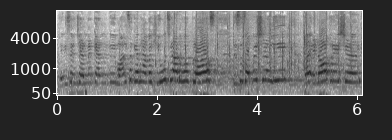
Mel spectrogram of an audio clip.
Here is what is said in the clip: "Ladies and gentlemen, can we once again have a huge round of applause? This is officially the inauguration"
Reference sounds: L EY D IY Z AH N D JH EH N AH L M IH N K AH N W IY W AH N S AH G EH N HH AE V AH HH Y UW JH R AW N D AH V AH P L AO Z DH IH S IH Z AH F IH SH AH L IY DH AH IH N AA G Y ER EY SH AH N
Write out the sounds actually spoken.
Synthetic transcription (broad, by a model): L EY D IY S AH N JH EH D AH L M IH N K AH N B IY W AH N S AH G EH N HH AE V AH HH Y UW JH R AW D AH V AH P L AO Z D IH S IH Z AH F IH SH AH L IY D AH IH N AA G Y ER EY SH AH N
